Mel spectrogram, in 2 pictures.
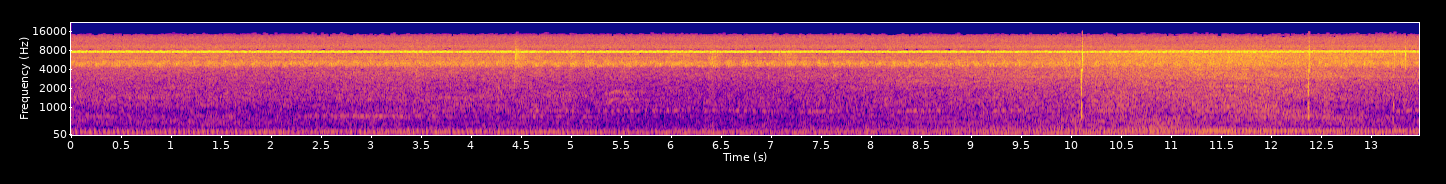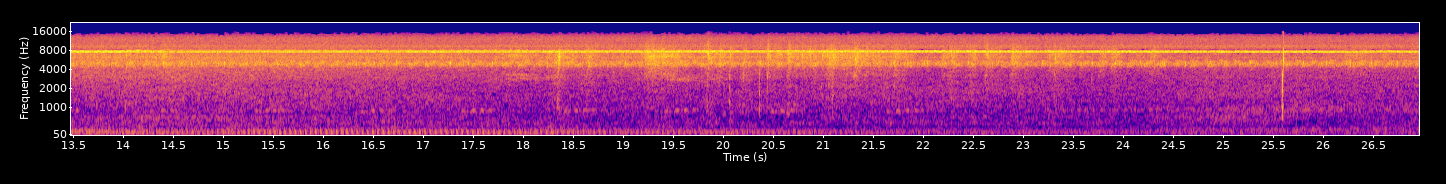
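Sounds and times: high-pitched insect drone: 0:00.0 - 0:26.9.

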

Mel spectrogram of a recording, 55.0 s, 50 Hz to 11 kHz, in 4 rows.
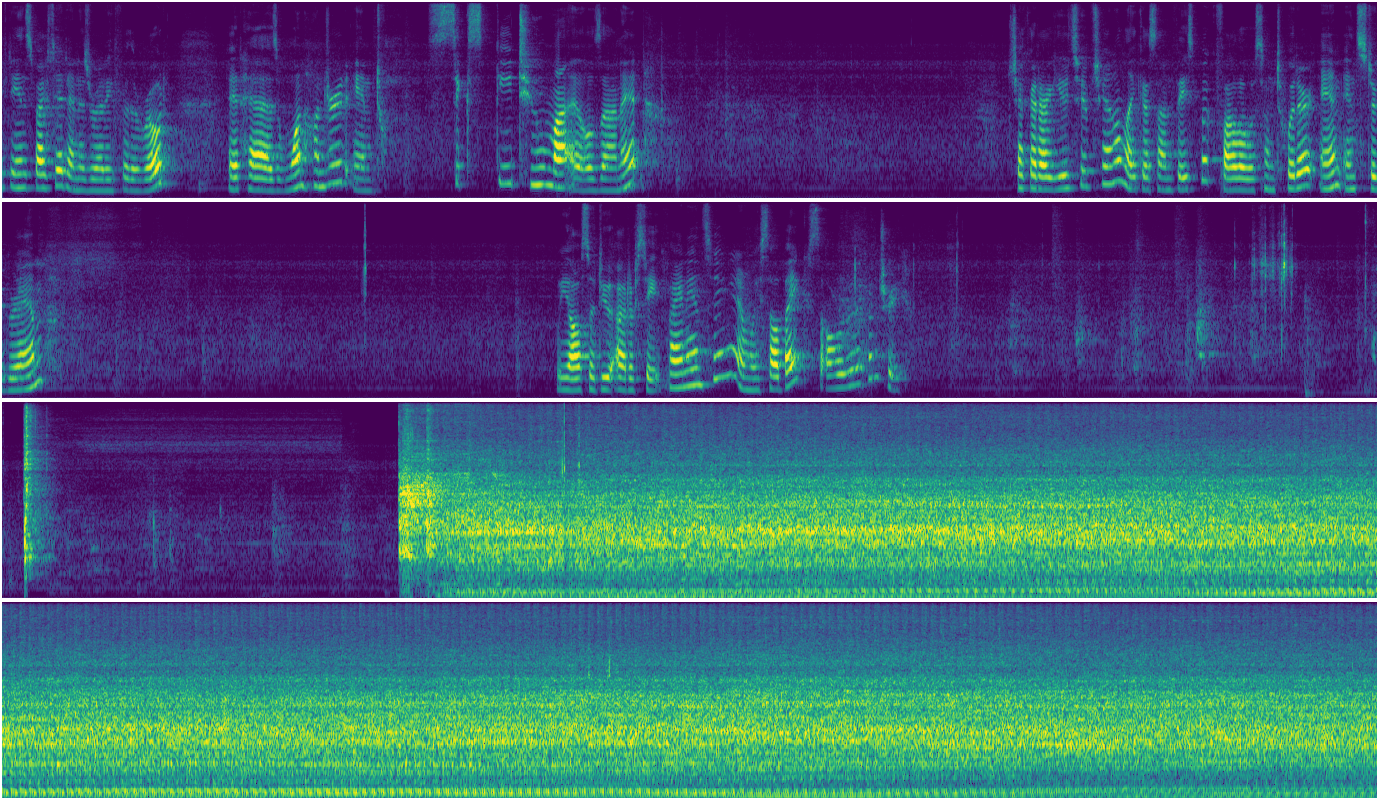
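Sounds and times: motorcycle engine starting and idling: 0:31.4 - 0:55.0
clicks: 0:33.0 - 0:33.4.

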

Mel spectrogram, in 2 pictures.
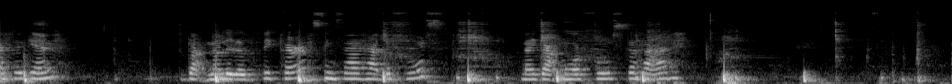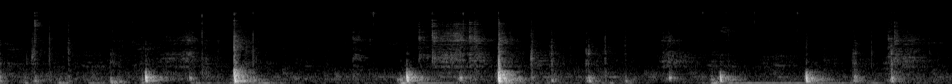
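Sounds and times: wooden spoon scraping metal bowl: 0:01.8 - 0:09.3.

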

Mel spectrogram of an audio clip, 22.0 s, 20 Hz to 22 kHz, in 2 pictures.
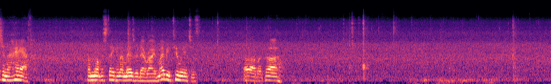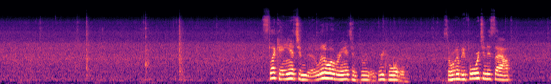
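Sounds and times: rain hissing on building: 0:00.0 - 0:22.0.

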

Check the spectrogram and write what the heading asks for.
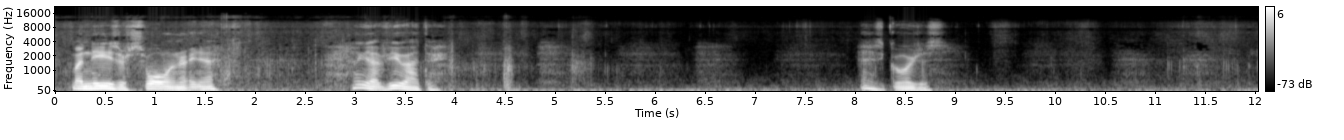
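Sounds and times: footsteps on dry leaves: 0:00.0 - 0:03.1.

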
